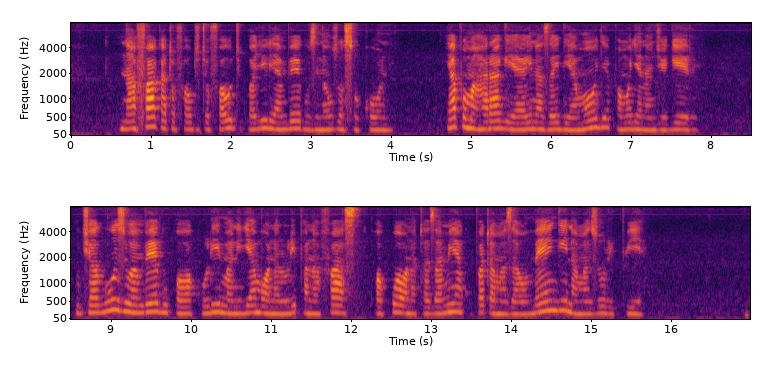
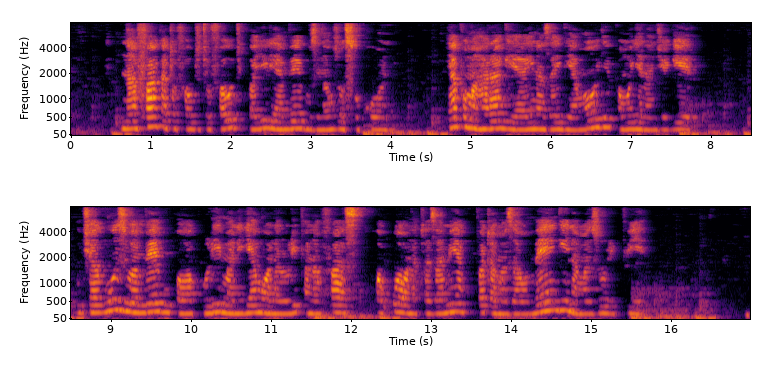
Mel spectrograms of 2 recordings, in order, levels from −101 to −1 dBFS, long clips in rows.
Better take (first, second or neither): first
